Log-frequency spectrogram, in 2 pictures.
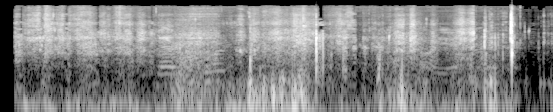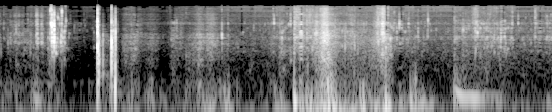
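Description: Choppy surface water sloshing and splashing against a camera housing held at the waterline, with low rumbling surges as waves wash over it and a couple of sharp clicks about halfway through.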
